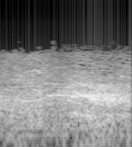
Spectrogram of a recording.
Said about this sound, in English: With the crowd fleeing in every direction, the great jungle beasts tossing and thrusting aside all who fail to get out of their path and converging upon Tarzan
